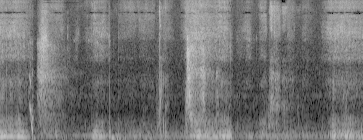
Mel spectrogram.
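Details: A sleeping dog snoring: low, rumbling snores repeating every two to three seconds with softer breathy sounds in between.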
